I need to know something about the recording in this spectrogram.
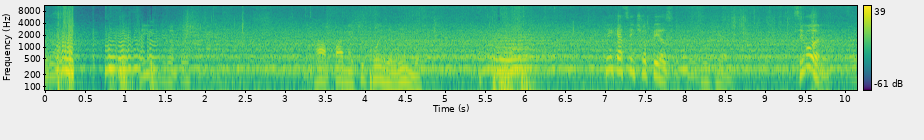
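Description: Several adults talk and call out nearby, outdoors.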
